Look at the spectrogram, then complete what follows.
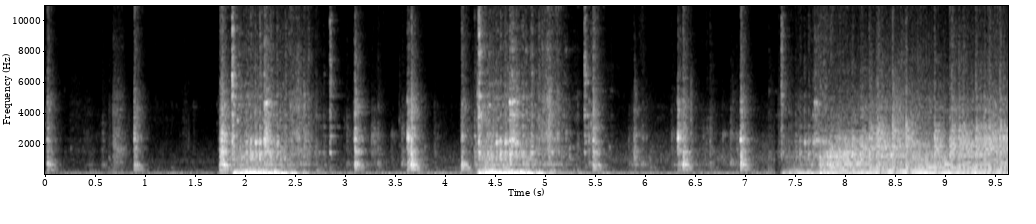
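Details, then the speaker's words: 1994 Ski-Doo Mach 1 670cc 125hp two-stroke go-kart: cranking and catching, then sustained fast raised idle; suspected throttle cable tension keeping carb slides from coming fully down; nicked fuel line leaking. "i believe that the idle was so high because the cable had a little bit of tension on it not in the loud not allowing the slides to come all the way down"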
